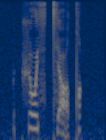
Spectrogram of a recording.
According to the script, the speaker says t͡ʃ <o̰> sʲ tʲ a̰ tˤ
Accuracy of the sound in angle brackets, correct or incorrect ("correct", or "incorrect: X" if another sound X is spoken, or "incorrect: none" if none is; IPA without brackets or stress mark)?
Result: incorrect: o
